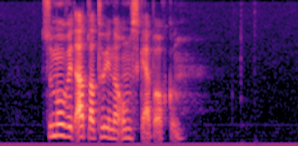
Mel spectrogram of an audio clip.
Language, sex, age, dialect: Faroese, female, 15-35, Suðurstreymoy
